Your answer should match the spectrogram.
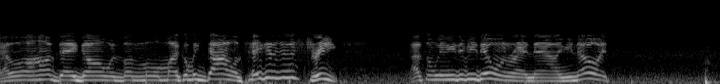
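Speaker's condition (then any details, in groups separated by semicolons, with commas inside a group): No condition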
